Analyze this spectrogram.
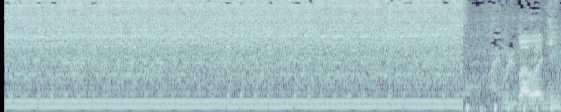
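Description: A motorcycle engine runs loudly.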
